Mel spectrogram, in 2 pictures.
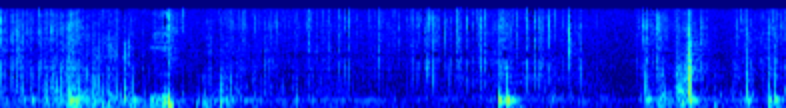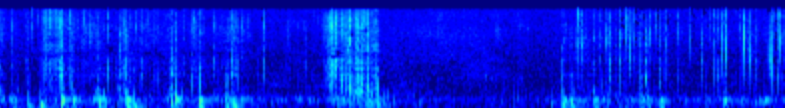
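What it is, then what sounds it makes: Plastic gel bead eye mask. A small, flat, clear plastic (PVC) eye mask filled with teal gel beads, with a white elastic strap, is held in front of a microphone and squeezed and rubbed with long yellow-painted nails and fingertips. Soft, dull squishing and crinkly plastic rubbing come in irregular bursts with short scratchy nail taps and brief quiet pauses. The sound is muffled and low-heavy, with little bright content.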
